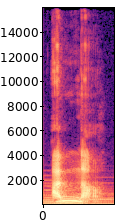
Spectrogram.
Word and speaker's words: 안나: of the nian is doubled this word is pronounced I'm not that strong n sound and now it is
